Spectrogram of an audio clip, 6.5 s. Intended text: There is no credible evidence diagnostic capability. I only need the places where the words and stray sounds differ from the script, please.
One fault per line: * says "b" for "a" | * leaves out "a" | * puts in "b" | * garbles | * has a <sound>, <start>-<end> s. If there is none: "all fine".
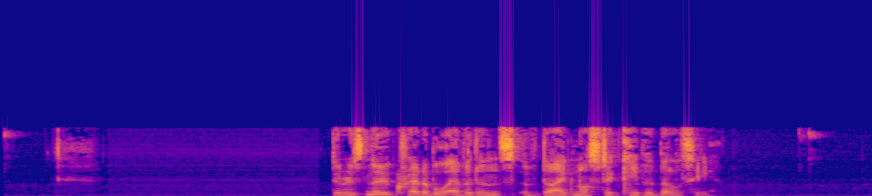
* puts in "of"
